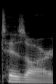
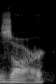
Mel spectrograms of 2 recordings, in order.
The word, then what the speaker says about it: Czar: This quest finally taught me that I was pronouncing that wrong. It's not Tizar, it's just Czar.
